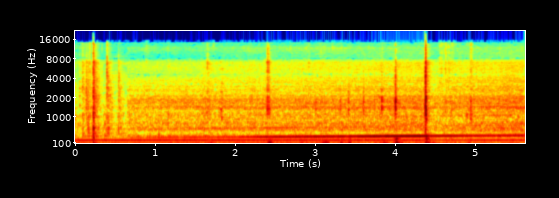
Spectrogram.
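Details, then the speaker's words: Salvaged AMD Phenom motherboard powered on without the CPU cooler mounted, fan connected: steady hum with a whine climbing in pitch plus light clicks; fan running at full speed, possibly due to the CPU. "the fan is going crazy could it be that because of the CPU"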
